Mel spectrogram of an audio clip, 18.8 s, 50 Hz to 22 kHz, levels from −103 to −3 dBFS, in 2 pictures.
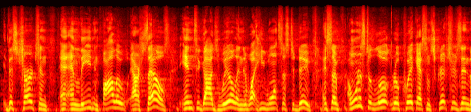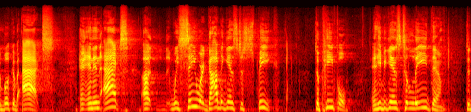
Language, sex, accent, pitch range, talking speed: English, male, American, 170-200 Hz, 175 wpm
